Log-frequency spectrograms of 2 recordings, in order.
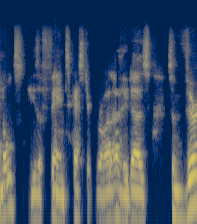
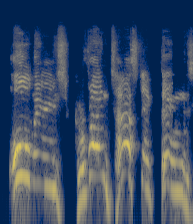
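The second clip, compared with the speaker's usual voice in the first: very high, slow, drawn-out voice. Praising a sci-fi series and quoting its famous actor: Brian Blessed impression. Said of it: "the big man himself from Flash Gordon".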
